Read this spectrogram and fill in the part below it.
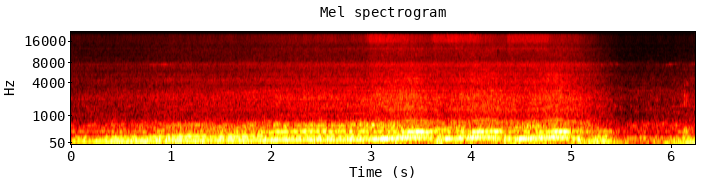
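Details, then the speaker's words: Port Mercury outboard on a Boston Whaler, revved in neutral with the starboard engine off, to check the throttle: revs climb smoothly and drop back without hanging or sticking; RPMs nice and smooth, normal revving. "make sure this bottle is working don't sound like she's sticking sounds good make sure see our RPMs here nice and"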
